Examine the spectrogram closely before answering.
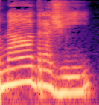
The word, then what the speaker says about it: nádraží: Vím, že čárka znamená, že A a I vyslovím dlouze. Vím, že háček znamená, že Z vyslovím měkce. Ž. Když říkám slovo nádraží, říkám ho správně.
